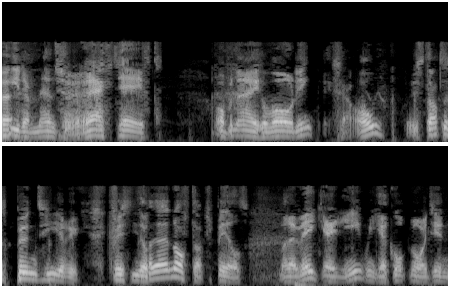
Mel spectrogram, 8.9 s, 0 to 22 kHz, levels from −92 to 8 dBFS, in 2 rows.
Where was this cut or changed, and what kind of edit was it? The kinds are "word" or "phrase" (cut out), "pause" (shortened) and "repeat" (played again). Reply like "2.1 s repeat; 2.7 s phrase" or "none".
3.2 s pause; 5.9 s word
